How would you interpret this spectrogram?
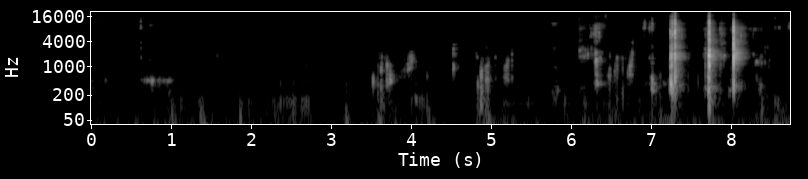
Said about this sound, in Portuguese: Um, yeah, Deixem-me só beber água. com gás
